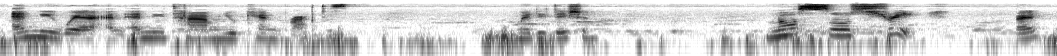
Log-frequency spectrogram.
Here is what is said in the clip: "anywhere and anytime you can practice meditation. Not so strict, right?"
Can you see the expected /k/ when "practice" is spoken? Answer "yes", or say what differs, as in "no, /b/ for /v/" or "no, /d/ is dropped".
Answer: yes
